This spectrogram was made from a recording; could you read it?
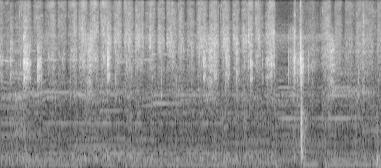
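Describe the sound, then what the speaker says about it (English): A finger rubbing and smudging a drawing on paper makes a soft, close, repeated scratchy swishing in quick strokes, with a small tap near the end. "Again, some more finger rubbing, make that a little less distinct, a little more out of focus."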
